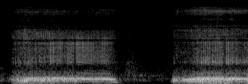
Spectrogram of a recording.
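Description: A man imitating loud snoring into a microphone: one long snore lasting about a second, then a short pause and a second snore starting near the end.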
